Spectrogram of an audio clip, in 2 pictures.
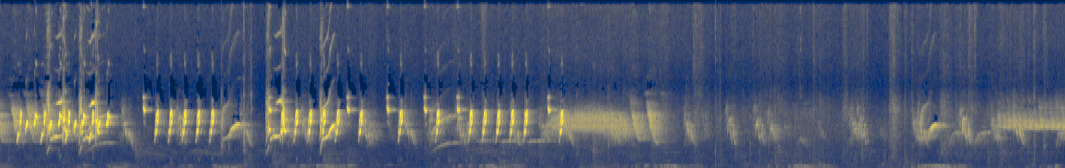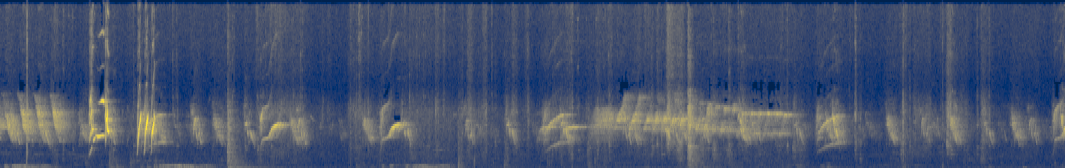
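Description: Caged European goldfinches calling: loud bursts of fast, high trilling notes for the first several seconds, then scattered varied twittering chirps. This is the female goldfinch's soliciting chatter, which prompts the male to answer in song.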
